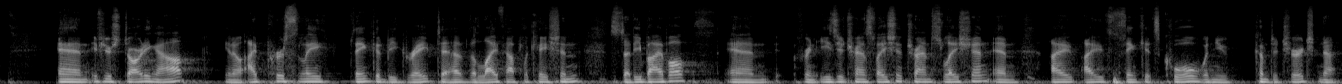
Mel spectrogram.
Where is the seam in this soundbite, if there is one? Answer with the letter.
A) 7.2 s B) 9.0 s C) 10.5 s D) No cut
B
